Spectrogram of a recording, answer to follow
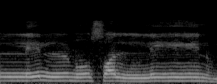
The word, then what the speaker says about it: للمصلين: فويل للمصلين، ما نقول فويل، لا، فويل للمصلين. شوف الصاد، للمصلين. اللام مرققة، مصلي، مصلين.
